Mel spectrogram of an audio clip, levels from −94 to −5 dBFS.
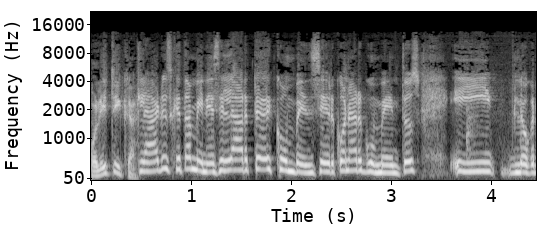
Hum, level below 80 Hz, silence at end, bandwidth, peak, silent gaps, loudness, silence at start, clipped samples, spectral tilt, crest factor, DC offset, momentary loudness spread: none; -54 dBFS; 0 s; 13.5 kHz; -6 dBFS; none; -18 LUFS; 0 s; under 0.1%; -4.5 dB/octave; 12 dB; under 0.1%; 3 LU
